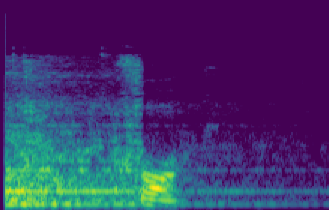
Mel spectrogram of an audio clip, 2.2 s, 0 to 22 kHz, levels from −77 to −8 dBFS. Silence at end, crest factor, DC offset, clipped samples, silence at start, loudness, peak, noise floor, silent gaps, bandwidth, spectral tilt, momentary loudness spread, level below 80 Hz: 0.95 s; 16 dB; under 0.1%; under 0.1%; 0 s; -19 LUFS; -4 dBFS; -50 dBFS; none; 8 kHz; -7.5 dB/octave; 7 LU; -58 dBFS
